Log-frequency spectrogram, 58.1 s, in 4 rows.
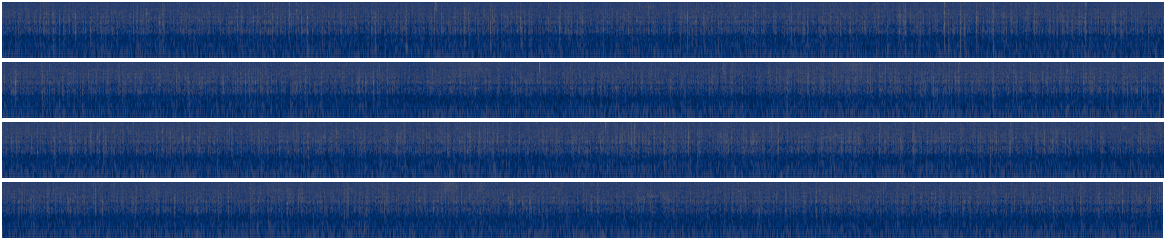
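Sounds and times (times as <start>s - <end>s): rain on stones and plants: 0.0s - 58.0s.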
